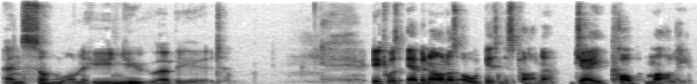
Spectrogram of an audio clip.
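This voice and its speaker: Deep voiced guy reading a bedtime story, expressive, takes his time w dramatic pauses. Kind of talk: storybook read-aloud.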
